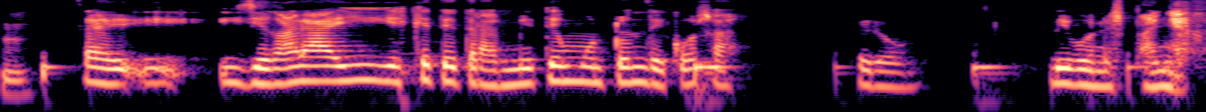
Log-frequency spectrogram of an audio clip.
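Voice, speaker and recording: A woman's fairly low voice at a moderate pace, with ordinary pitch variation and a quiet background. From Spain, Fuenlabrada (Madrid); Madrid. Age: 30s. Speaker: footballer; interview guest. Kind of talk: interview. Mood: relaxed, reflective, sometimes emotional. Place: studio. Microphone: studio mic.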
